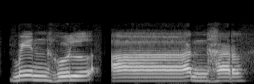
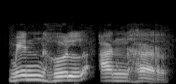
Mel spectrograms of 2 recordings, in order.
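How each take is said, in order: First: The vowel after the glottal stop is lengthened. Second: The vowel after the glottal stop is short. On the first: The speaker calls it wrong. "Bacaan akan berlaku salah sekiranya hamzah kotok dipanjangkan" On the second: The speaker calls it right. "Yang betul ... Hamzah kotok dilafazkan pendek"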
